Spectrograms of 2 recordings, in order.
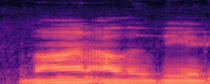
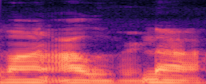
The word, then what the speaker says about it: Von Oliveira: to make something else it's called Oliveira Von Oliveira yeah so not Von Oliver people think it's my Oliver because my last name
